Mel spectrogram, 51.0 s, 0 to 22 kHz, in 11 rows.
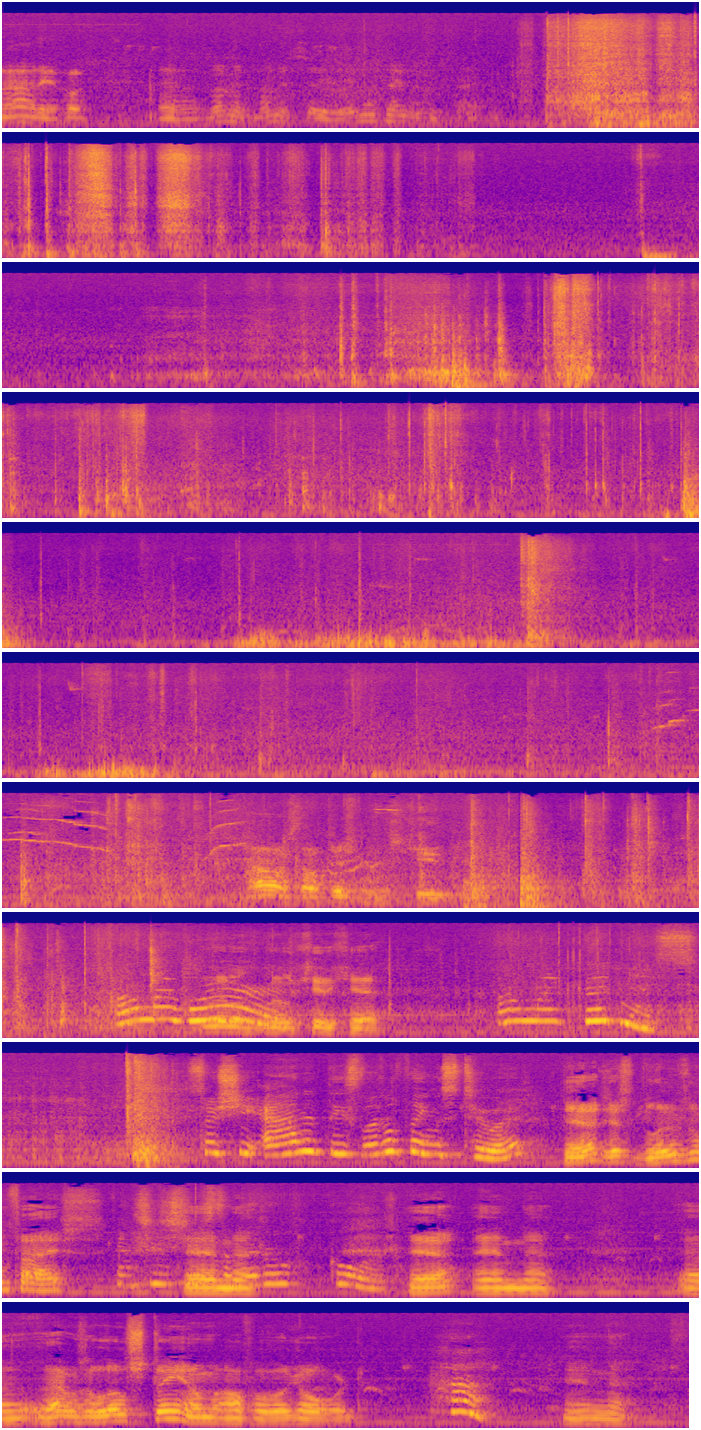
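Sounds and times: car door opening and shutting: 0:18.2 - 0:18.9, 0:27.5 - 0:33.7, 0:36.7 - 0:38.5
knocks and bumps of handling: 0:30.2 - 0:33.7.

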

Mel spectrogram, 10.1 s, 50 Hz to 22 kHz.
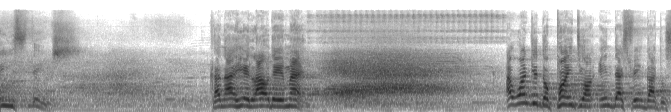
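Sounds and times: congregation shouting together: 0:04.6 - 0:07.1.

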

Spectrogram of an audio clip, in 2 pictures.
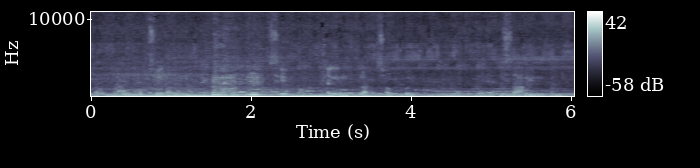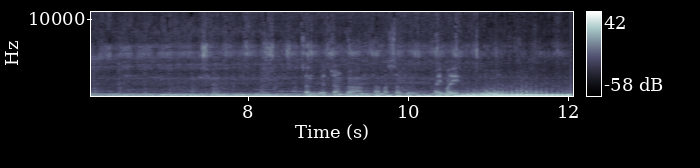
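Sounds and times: voices: 0:00.0 - 0:10.8
loud low machine drone: 0:00.0 - 0:12.0.

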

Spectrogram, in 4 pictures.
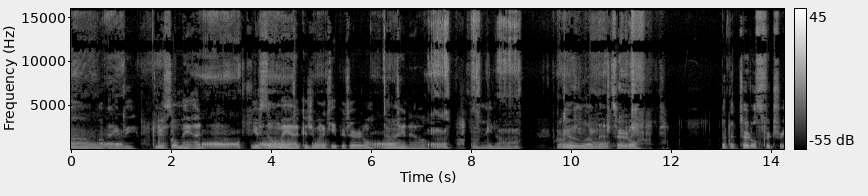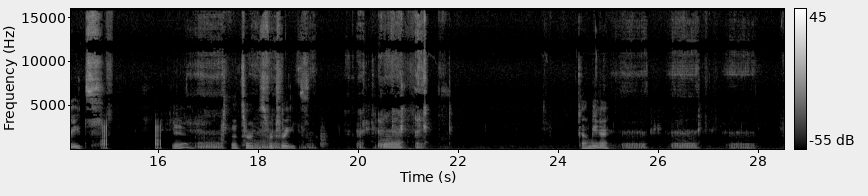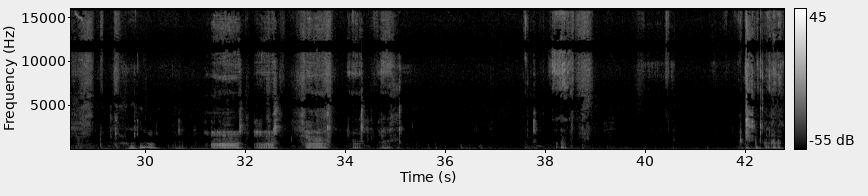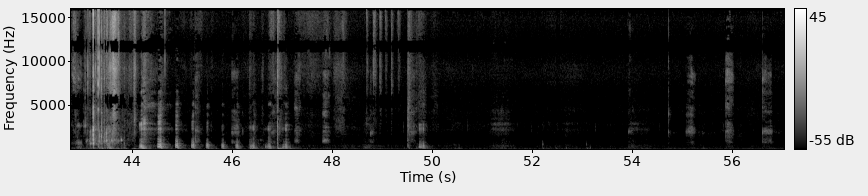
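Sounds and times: dog growling low: 0:00.0 - 0:11.6, 0:16.4 - 0:21.8, 0:25.0 - 0:28.9, 0:29.6 - 0:35.2.

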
